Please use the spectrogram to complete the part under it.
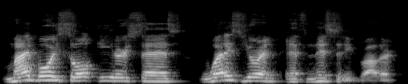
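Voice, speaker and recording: Very animated and a little slow, a man with a slightly high, somewhat bright voice answers live viewer comments in a casual chat. He's a Puerto Rican podcast host and small YouTuber whose first language is Spanish, and his accent shows it. He tells stories with emphasis, repeating phrases for effect.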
